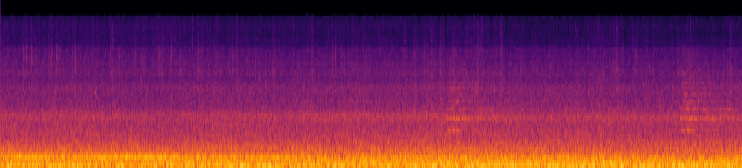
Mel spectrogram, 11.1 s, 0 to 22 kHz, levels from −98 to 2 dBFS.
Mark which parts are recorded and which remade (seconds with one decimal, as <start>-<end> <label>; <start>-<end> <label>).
0.0-0.5 remade; 0.5-1.2 recorded; 1.2-11.1 remade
